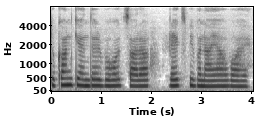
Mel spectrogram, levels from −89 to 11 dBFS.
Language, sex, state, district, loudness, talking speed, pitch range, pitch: Hindi, female, Arunachal Pradesh, Papum Pare, -12 LUFS, 150 wpm, 200-220 Hz, 215 Hz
